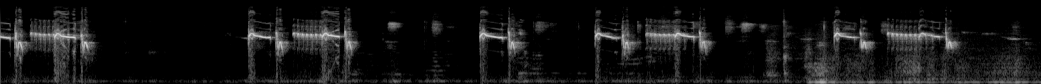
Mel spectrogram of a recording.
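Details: Vigorous male prinia song made of repeated bursts of piercing slurred notes and rasping buzzy trills. Low droning noise enters toward the end.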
